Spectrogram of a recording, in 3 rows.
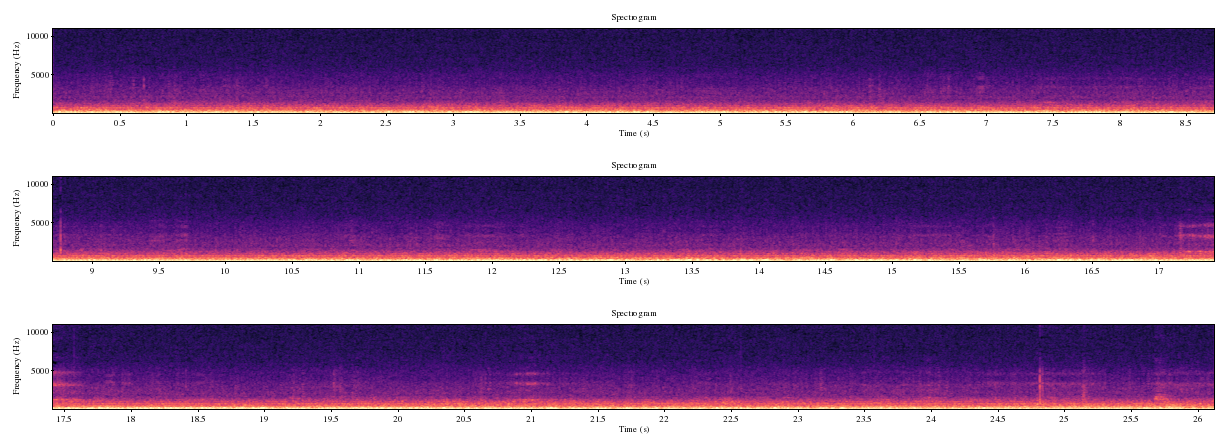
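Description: Cabin noise inside an Airbus A319-111 on the ground: its CFM56 jet engines and the airframe give a steady, loud drone and rumble with a couple of fixed tones. A low hum rises slowly in pitch through the middle.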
